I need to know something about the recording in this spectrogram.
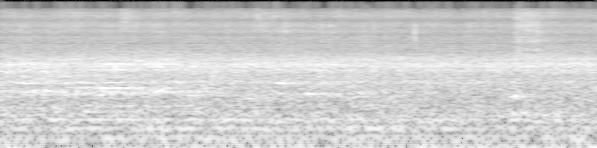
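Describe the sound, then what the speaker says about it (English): A train rumbles into Grand Central station beneath the platforms, a steady deep roar and rolling hum filling the space, loud and continuous without clear pauses. "I think I hear a train coming."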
